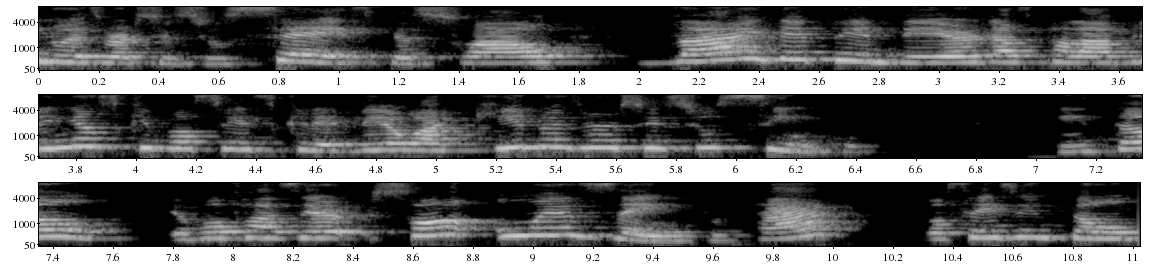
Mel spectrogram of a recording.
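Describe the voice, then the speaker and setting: A woman's voice: high-pitched, a bit bright, reverberant. A woman teaching a primary school class, patiently walking through exercises and often checking in with the children. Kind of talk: classroom lesson walkthrough.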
